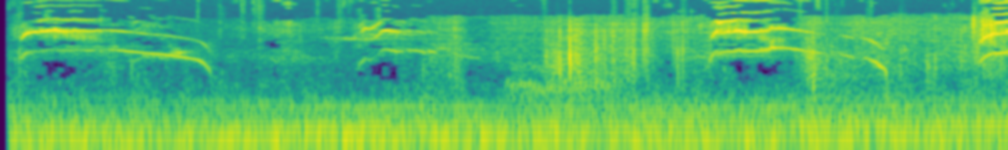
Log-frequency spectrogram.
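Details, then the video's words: A baby kitten meowing for its mother to rescue it: three high, thin, arching meows that slide downward at their ends, spaced across five seconds, over a steady low rumbling background noise. "Baby kitten meowing for mom to rescue him"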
